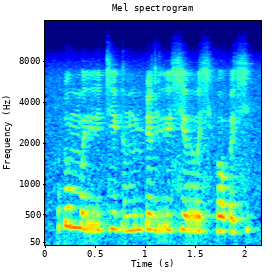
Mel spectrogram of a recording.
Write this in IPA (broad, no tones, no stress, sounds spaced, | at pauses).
ɗ u m o rʲ e tʲ e ɡ e m u nʲ ɗ e d rʲ u sʲ ʌ r o sʲ h o ʔ ɘ sʲ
